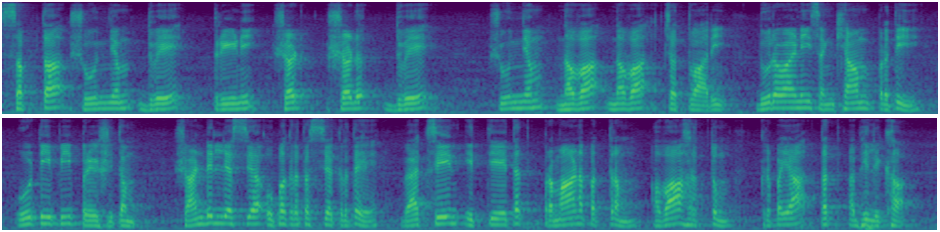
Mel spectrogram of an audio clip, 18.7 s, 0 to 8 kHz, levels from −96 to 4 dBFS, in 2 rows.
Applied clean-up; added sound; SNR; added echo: none; none; none; none.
